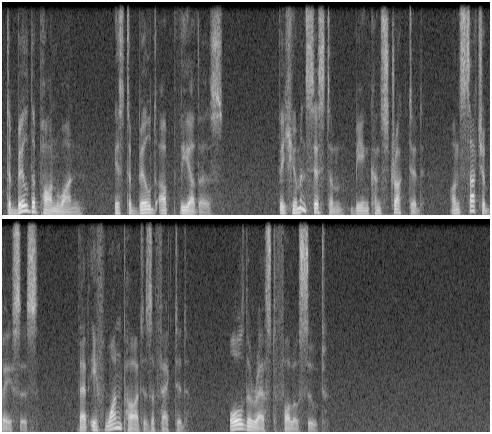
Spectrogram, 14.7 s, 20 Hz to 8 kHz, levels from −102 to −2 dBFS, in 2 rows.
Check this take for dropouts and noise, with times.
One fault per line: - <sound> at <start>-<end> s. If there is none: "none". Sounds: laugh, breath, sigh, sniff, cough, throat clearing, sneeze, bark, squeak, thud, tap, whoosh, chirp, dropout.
none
